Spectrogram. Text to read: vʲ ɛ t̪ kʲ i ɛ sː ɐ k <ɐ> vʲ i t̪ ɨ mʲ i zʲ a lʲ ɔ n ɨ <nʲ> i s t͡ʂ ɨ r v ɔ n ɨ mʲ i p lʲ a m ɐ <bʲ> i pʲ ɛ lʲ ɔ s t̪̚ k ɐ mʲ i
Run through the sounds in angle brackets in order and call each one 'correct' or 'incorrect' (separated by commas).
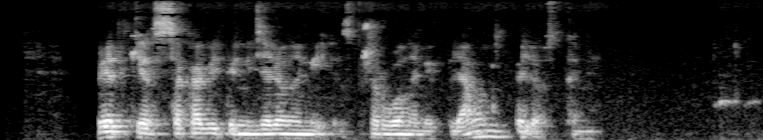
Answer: incorrect, incorrect, incorrect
